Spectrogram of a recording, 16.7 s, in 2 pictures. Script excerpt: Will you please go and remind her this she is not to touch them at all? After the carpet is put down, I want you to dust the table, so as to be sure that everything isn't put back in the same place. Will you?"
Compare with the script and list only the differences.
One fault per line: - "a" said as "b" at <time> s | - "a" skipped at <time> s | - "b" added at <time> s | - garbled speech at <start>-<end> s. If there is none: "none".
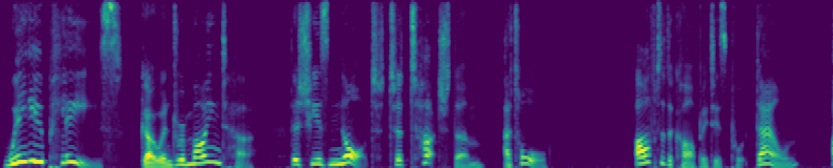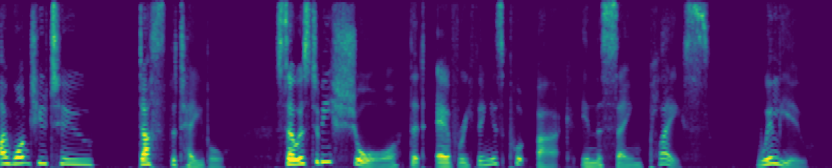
- "this" said as "that" at 2.9 s
- "isn't" said as "is" at 13.2 s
